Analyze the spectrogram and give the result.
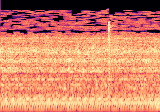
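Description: A car engine hums steadily as the vehicle drives along, a constant rumble with road noise and no change in pace throughout the short stretch.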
